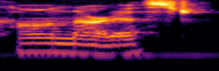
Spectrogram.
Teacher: You can link them together. You don't need a break between the two, so your N can kind of move on the R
